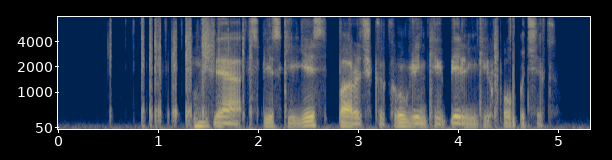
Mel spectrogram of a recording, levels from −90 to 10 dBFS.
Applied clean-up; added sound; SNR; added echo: neural diffusion model UNIVERSE++.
